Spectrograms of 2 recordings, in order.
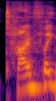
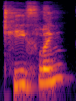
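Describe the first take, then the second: First: The first syllable sounds like the word 'tie'. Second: The first syllable does not sound like 'tie'. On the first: The speaker calls it right. "I pronounce it Tiefling, because it's a TIE fighter" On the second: The speaker calls it wrong. "not Tiefling"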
